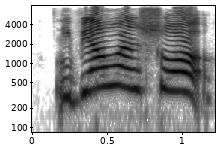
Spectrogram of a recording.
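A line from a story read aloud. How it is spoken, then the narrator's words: Nervous shout. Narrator (Chinese): 我紧张的朝男同学大喊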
